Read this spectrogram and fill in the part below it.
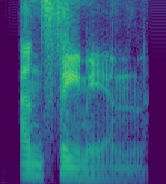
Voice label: "anthemion", British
